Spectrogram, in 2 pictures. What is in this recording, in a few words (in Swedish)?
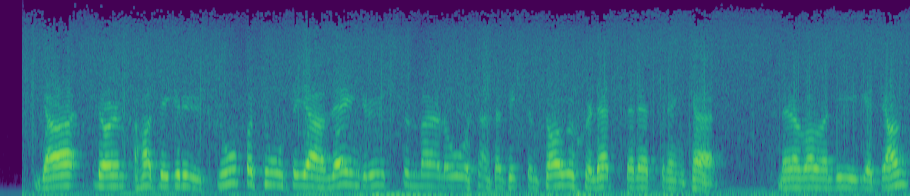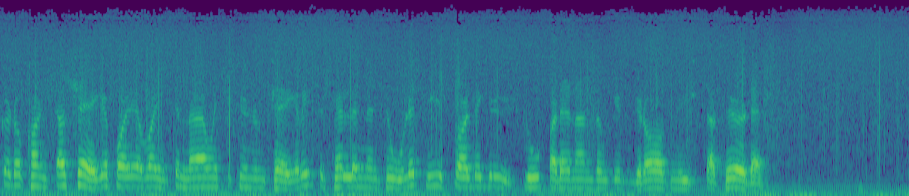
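Tuna Medelpad, svenska sagor dialekter; Folkminnen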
